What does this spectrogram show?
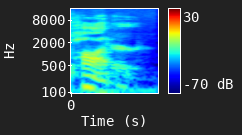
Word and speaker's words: Pater: also paw Thor Jove Pater pronounced Potter reason 19 when you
